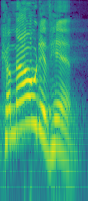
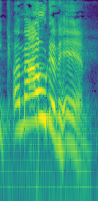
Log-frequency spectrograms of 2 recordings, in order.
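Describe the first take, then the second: First: A firm command to the demon, raised. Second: Loud, higher commanding order; louder, more authority. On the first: Disciples command the demon, a first firm try. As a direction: order the demon out firmly. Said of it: "They say to this demon something like". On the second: Disciples order the demon again, louder and more commanding. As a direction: demand it with full authority. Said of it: "they say it louder and with more authority". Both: Retold or imitated.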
